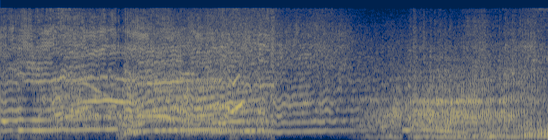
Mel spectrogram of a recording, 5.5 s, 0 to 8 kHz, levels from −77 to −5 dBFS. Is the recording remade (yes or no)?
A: no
